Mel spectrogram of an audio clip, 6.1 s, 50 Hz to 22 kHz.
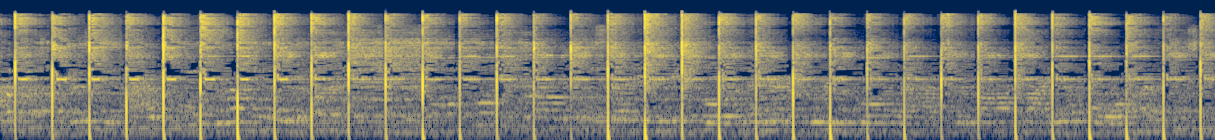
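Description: Rapid, regular sharp snapping clicks, about 160 per minute, over faint background noise; a tattoo removal laser firing.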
